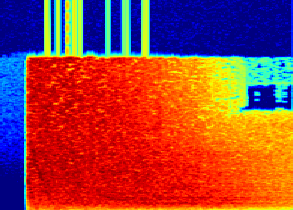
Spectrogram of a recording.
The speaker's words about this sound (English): I'm a-charging my smitometers and firing my smiting lasers.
